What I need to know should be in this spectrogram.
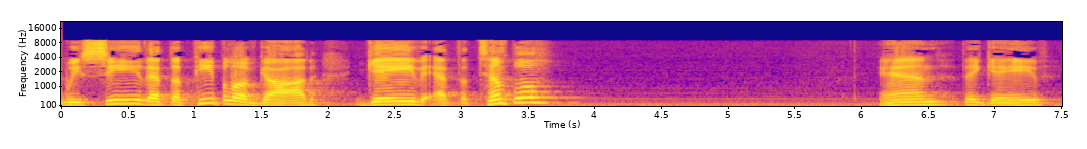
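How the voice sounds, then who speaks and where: Man preaching with swelling, dropping delivery. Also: medium pitch. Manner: preacherly, swells loud on key phrases then drops soft. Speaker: pastor. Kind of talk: sermon.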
